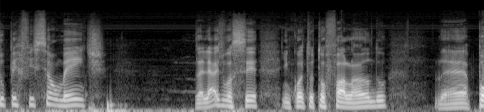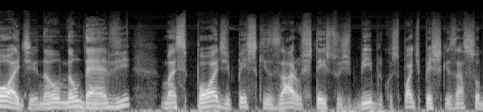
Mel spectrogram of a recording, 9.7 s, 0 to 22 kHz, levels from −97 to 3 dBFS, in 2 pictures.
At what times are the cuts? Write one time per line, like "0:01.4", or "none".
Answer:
0:02.0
